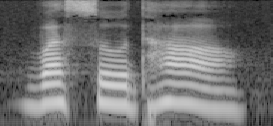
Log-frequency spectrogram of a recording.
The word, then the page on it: Vasudha: Sanskrit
